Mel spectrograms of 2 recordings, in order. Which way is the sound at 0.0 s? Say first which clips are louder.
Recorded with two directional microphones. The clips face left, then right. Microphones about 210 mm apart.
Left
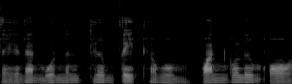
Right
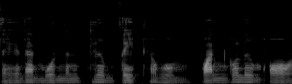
Left 2 dB; 10° left (ahead or behind).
